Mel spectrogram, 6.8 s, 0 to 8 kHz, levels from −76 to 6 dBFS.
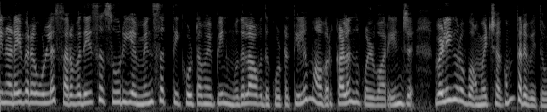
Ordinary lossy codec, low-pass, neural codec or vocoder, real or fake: none; 7.2 kHz; none; real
